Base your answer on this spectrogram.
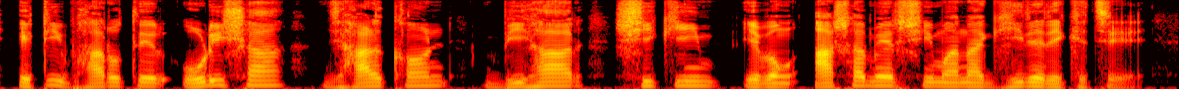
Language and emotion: Bengali, neutral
